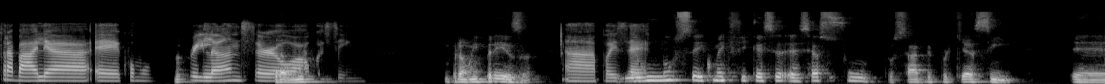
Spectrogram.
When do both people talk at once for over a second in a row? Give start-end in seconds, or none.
none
